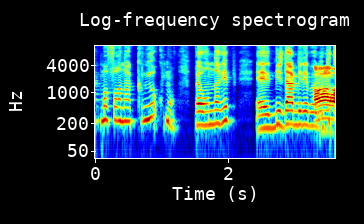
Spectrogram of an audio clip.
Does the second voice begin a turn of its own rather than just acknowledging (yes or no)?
no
